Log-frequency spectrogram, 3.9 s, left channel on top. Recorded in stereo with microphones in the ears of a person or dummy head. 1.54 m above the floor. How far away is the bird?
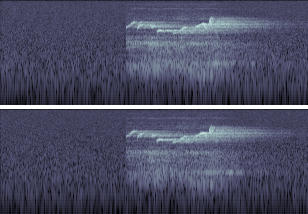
About 4 m.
